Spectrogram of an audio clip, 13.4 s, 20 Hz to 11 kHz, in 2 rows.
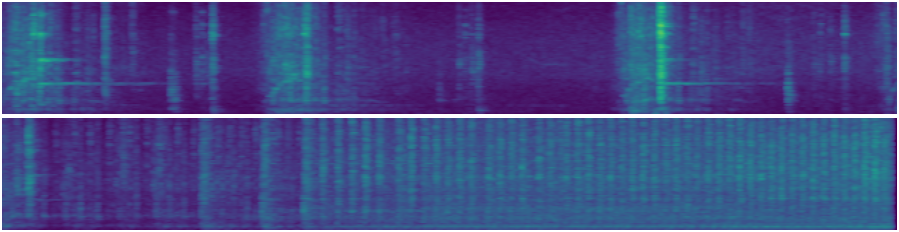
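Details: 24-inch snowblower that sat 2 years, after a quick carburetor cleaning, on choke and primed: a few pulls and brief catches, then it fires and builds into a steady, even run. It starts and runs fine, with slight smoke and dark, amber-looking fuel.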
